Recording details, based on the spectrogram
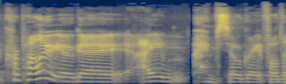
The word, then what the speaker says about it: Kripalu: So I teach something called Kripalu yoga and I always make this really lame joke about it because Kripalu is spelled K R I P A L U and so many people when they look at it they're like, cripple you? like, cripple you yoga.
